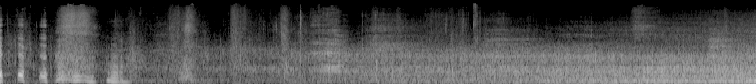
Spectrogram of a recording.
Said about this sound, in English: Oh, no, here's another car. It's a traffic jam. Oh, dear.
